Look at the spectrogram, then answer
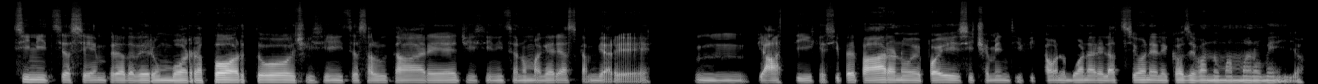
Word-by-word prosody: si 120 - -4
inizia 110 -1 -1
sempre 100 0 -2
ad 100 - +1
avere 95 +1 +2
un 95 0 +1
buon 95 0 +4
rapporto, 105 +1 +6
ci 95 0 -8
si 95 - -10
inizia 95 0 -4
a - - -5
salutare, 100 +1 -1
ci 95 -2 -10
si 95 - -12
iniziano 95 0 -5
magari 95 0 -2
a 100 - -1
scambiare, 95 0 -5 0.4
mhmm, 95 -2 -5
piatti 95 -1 -1
che - - -9
si - - -9
preparano 100 -1 +4
e 95 - -1
poi 100 0 +2
si 100 - -6
cementifica 95 -1 -6
una 95 - -2
buona 100 0 -1
relazione 100 +1 -1
le 95 - -2
cose 100 0 0
vanno 95 0 0
man 95 0 -1
mano 90 -1 0
meglio. 90 +1 -4
95 Hz, 170 wpm, -24 LUFS, 95-100 Hz, 0.4 s, rapporto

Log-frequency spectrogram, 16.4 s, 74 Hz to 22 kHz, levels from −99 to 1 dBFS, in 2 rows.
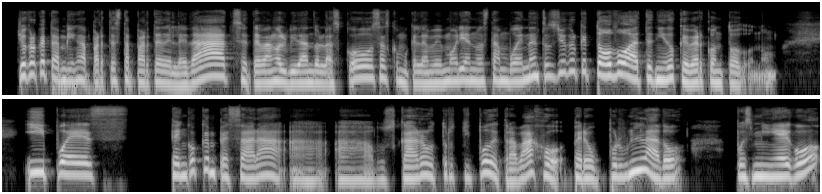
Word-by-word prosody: Yo 245 - +3
creo 265 +1 +1
que 290 0 +1
también 185 -2 -2
aparte, 180 -1 -4
esta 185 +2 -5
parte 165 +1 -2
de 150 -2 -2
la 135 0 -2
edad, 230 +11 +5
se 185 -6 -5
te 155 - -2
van 160 +2 +1
olvidando 160 -1 +1
las 150 -1 -3
cosas, 215 +4 -1
como 175 -4 -5
que 155 - -5
la 155 -1 -1
memoria 175 +4 -1
no 175 -1 -1
es 175 - -5
tan 180 -1 -1
buena, 175 +6 0
entonces 240 -1 -2
yo 295 - -3
creo 320 0 -4
que 315 - -5
todo 260 0 +5
ha 205 -3 +5
tenido 200 +1 +1
que 170 - +1
ver 165 +1 +1
con 165 -1 -1
todo, 150 - -5
¿no?, 235 +1 -9 0.7
y 250 0 +3
pues, 220 -4 -1 0.4
tengo 215 +4 0
que - - -6
empezar 195 - -1
a 210 -3 -1
a 155 0 -7 0.4
a - - -5
buscar 160 +4 -2
otro 205 -1 -4
tipo 185 +6 -3
de 205 - 0
trabajo, 205 +9 0
pero 175 -3 +1
por 195 +4 -3
un 255 +9 +6
lado, 180 -8 +2 0.5
pues, 195 -2 -2
mi 195 0 +3
ego, 205 - +3
190 Hz, 205 wpm, -24 LUFS, 165-220 Hz, 0.7 s, un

